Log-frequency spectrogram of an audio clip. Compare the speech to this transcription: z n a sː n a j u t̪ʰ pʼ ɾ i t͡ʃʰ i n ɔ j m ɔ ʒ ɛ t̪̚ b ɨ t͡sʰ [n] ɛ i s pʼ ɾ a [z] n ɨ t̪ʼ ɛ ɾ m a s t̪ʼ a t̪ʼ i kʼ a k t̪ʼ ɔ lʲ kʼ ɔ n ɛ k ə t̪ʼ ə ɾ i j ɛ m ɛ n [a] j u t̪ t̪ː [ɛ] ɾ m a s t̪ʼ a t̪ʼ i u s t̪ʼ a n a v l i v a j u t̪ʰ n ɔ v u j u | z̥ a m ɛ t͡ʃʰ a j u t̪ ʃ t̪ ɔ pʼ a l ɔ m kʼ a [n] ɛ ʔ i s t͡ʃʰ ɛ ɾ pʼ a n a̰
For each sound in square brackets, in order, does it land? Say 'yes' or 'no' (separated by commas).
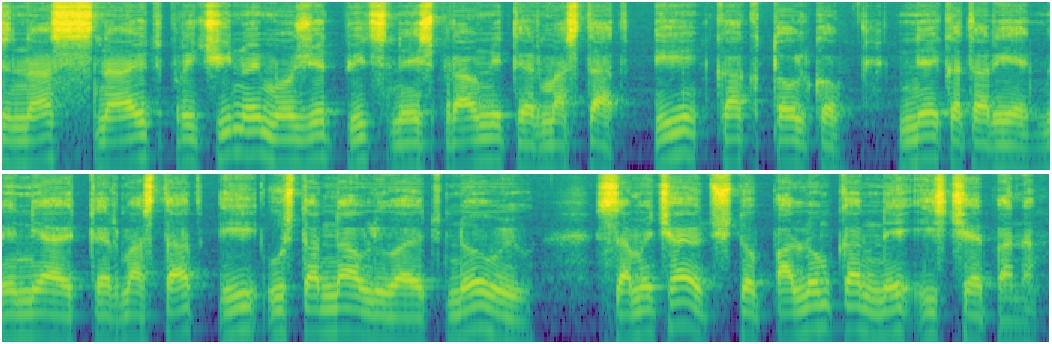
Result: yes, no, yes, yes, yes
